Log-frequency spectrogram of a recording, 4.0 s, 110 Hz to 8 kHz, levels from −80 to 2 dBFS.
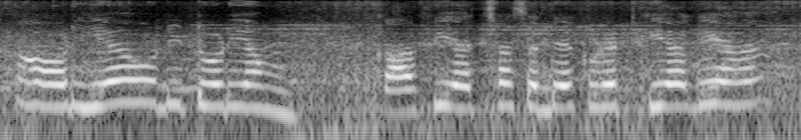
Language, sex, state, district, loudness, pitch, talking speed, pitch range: Hindi, female, Bihar, Patna, -12 LUFS, 305 Hz, 150 wpm, 295-320 Hz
